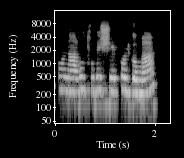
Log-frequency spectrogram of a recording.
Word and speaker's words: Goma: Et je voudrais réitérer ici la complexité de l'exil qu'on a retrouvé chez Paul Goma. Cette fois, j'ai prononcé à la manière française, mais nous qui savons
